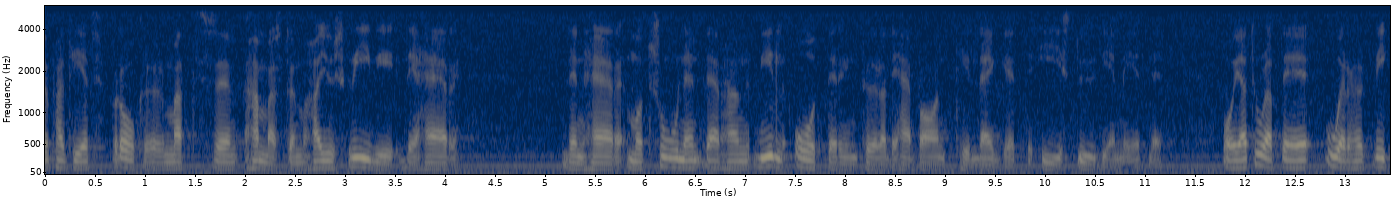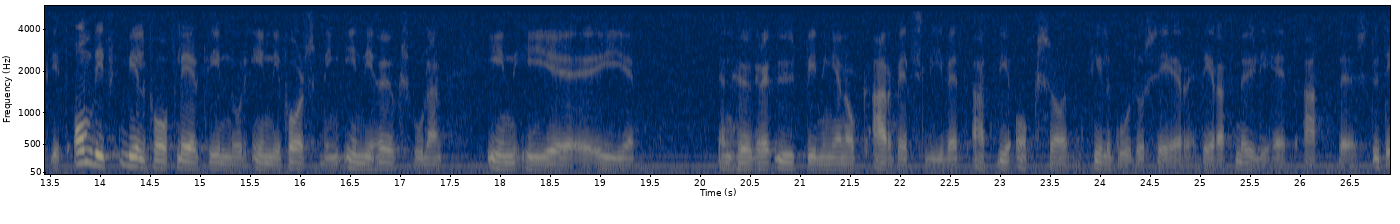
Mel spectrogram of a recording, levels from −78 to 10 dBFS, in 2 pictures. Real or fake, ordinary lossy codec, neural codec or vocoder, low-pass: real; none; none; 5.4 kHz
